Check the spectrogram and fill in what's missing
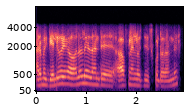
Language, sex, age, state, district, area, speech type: Telugu, male, 18-30, Telangana, Hanamkonda, urban, conversation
